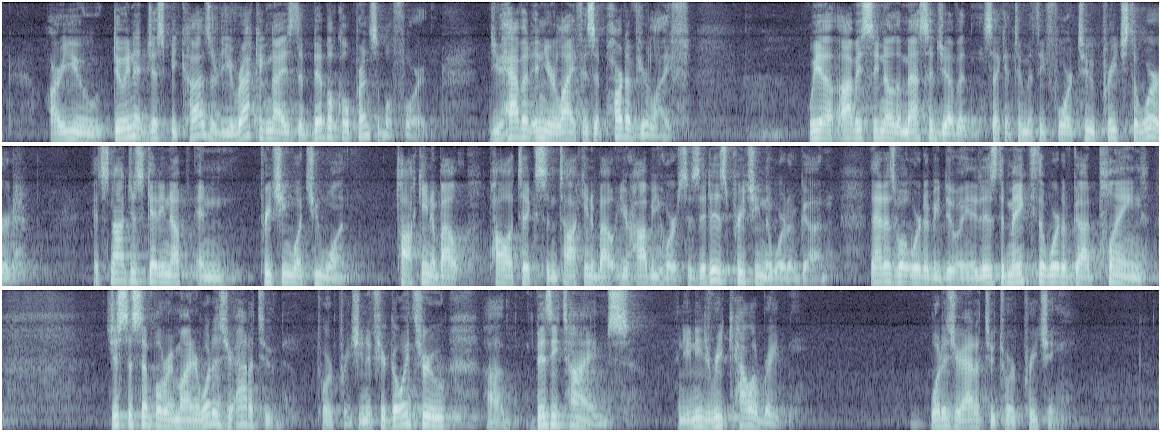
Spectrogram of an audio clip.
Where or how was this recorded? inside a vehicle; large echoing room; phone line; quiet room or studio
large echoing room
